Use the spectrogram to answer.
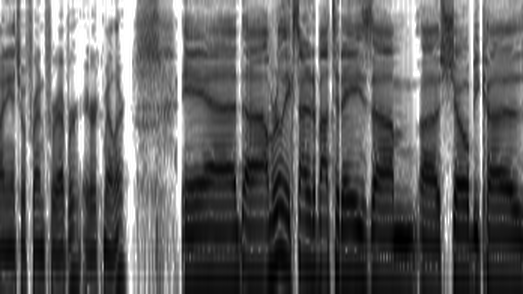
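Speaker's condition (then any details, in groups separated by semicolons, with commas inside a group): No condition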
